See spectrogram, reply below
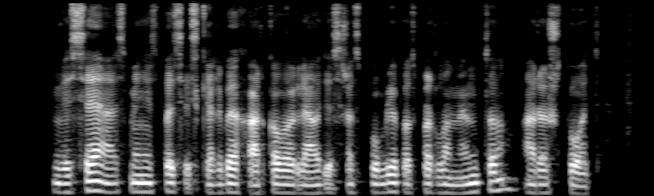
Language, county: Lithuanian, Kaunas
